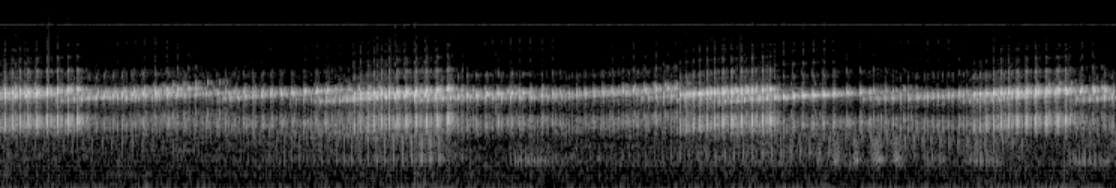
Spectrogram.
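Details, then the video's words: At dusk in the Nebraska Sandhills in spring, a pond chorus of frogs: continuous high buzzy trills from many animals, louder waves pulsing in about every two seconds and layered over the constant din. "RELAXING SOUNDS OF FROGS"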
